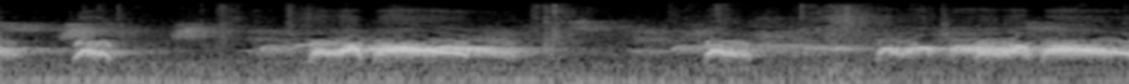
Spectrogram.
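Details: Spotted dove cooing in the chuông đồng (bronze-bell) style, meant to excite males and females: short clipped notes followed by a long mellow coo, then the same pattern again. A few faint chirps can be heard in the background.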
